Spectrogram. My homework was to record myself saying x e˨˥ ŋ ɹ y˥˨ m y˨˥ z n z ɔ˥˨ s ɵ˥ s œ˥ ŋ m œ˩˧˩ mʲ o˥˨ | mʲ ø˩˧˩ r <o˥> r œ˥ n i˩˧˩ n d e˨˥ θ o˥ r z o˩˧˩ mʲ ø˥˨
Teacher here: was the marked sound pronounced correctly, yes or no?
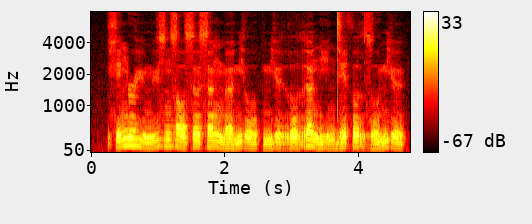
no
